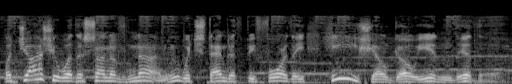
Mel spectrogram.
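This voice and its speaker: Moses, a solemn old prophet, recounts in a very slow, lively-pitched voice. Music plays clearly beneath his narration in this scripture drama. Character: Moses, aged solemn male prophet and leader. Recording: studio voice over music.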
